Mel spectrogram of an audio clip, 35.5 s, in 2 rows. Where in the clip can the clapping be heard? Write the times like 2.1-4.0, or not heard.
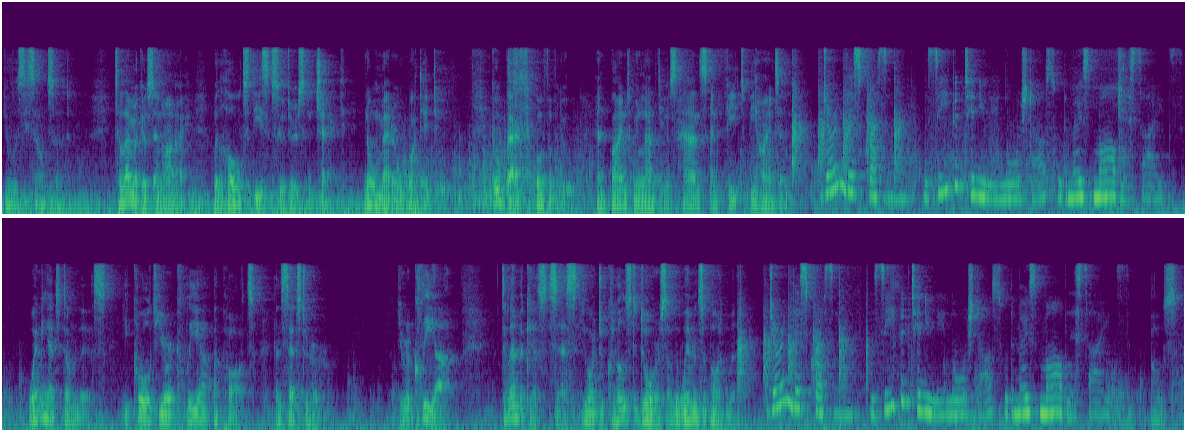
11.8-13.6, 28.8-30.8.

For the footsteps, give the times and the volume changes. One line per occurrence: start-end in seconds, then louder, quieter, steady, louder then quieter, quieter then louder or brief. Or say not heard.
not heard.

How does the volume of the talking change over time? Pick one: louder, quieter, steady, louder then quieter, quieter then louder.
steady.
